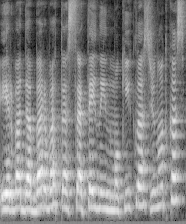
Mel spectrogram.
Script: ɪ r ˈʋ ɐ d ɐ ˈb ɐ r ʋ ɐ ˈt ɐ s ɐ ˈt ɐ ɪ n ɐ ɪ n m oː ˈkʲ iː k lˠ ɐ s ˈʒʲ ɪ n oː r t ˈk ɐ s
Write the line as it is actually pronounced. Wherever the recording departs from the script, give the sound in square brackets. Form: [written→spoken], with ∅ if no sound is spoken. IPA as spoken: ɪ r ˈʋ ɐ d ɐ ˈb ɐ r ʋ ɐ ˈt ɐ s ɐ ˈt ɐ ɪ n ɐ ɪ n m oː ˈkʲ iː k lˠ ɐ s ˈʒʲ ɪ n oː [r→∅] t ˈk ɐ s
